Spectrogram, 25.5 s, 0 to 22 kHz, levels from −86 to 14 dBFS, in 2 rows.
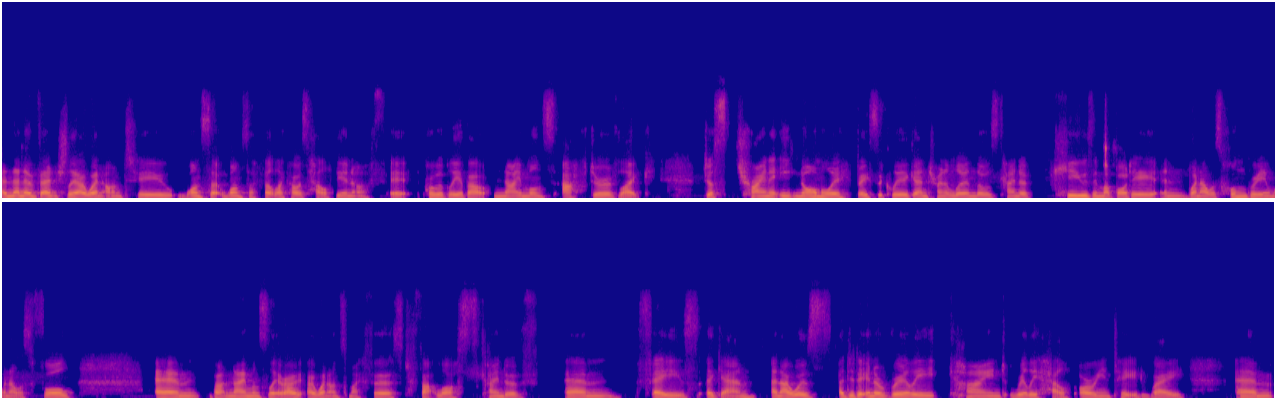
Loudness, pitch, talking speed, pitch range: -27 LUFS, 155 Hz, 205 wpm, 150-165 Hz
